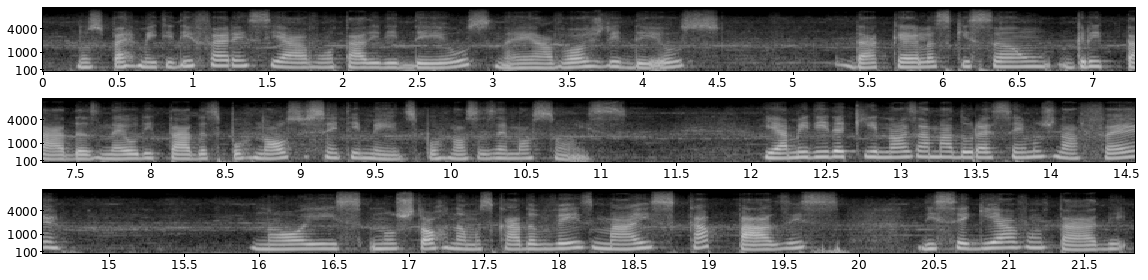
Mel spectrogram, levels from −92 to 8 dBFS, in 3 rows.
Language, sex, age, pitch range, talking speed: Portuguese, female, 20-39, 200-235 Hz, 120 wpm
